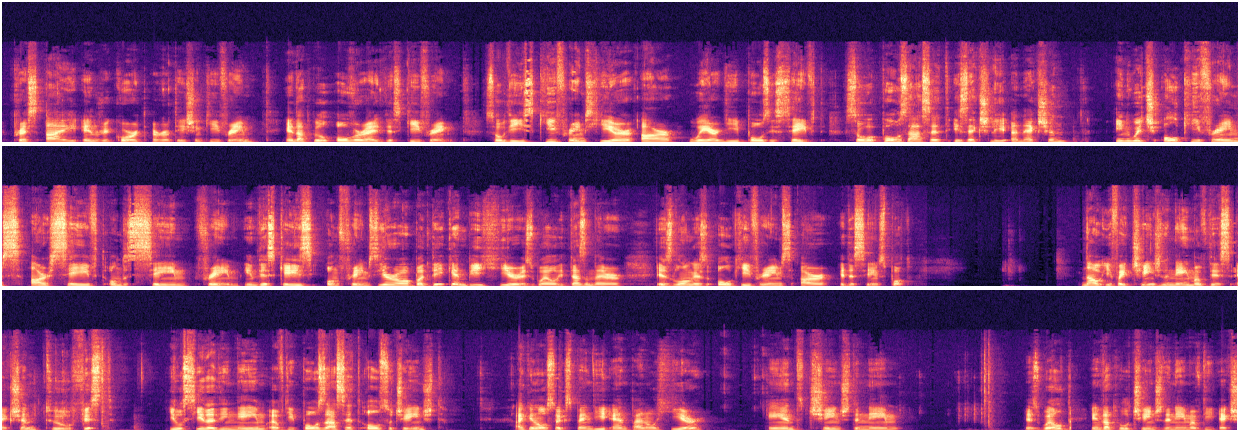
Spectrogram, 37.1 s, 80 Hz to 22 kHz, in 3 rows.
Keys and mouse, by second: 0.4 i, 3.7 drag, 16.2 click, 16.9 g, 22.4 ctrl+z, 23.8 click, 24.4-25.6 drag, 30.7-32.0 drag, 32.2-34.5 drag, 34.3 t, 34.5 t.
